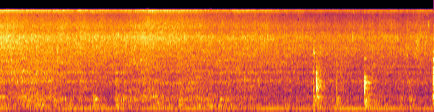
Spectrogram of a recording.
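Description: Chicken and potato pieces sizzling in hot oil in a metal pot as they are stir-fried (bhuna) with spices. Near the end, three sharp knocks of the stirring spoon against the pot.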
